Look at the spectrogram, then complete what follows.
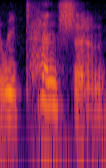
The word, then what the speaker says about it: retention: t all right and then retention same here same thing here surrounded by vowels but it's the stress syllable so Ren so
